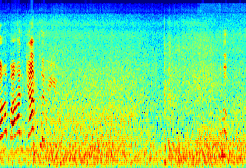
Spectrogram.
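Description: Steady water washing and splashing fills the scene outdoors by water on a hot day, a constant broad rush with brief high chirps of voices or birds at the start.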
